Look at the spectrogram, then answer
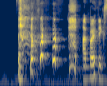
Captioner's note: laughing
